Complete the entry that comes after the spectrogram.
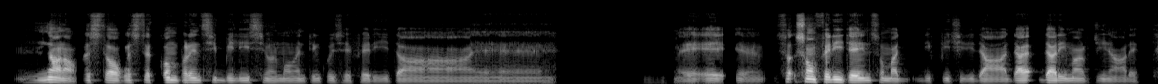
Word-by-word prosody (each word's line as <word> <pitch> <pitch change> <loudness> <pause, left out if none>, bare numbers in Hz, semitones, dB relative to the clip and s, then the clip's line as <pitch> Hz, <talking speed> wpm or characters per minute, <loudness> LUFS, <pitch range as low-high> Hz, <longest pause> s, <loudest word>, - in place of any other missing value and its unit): Mh, 95 +2 -11
no, 110 0 +7
no. 90 - +1
Questo 95 0 +1
questo 95 +2 -6
è 100 - -3
comprensibilissimo. 95 -2 -2
Nel 85 0 -10
momento 85 0 -10
in 90 - -10
cui 90 -1 -12
sei 85 0 -13
ferita, 80 -2 -9
ehm, 80 -1 -15 1.2
mhmm, - - -21
e 85 +2 -5
e 95 - -16
ehm, 80 -1 -14
so - - -5
son 125 -2 +8
ferite, 115 -2 +5
insomma, 95 -3 +1
difficili 85 0 -15
da 80 -1 -4
da 95 +4 +4
da - - +5
rimarginare. 85 -3 -5
90 Hz, 140 wpm, -22 LUFS, 80-95 Hz, 1.2 s, son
